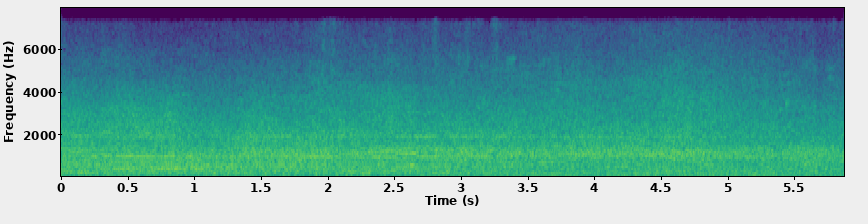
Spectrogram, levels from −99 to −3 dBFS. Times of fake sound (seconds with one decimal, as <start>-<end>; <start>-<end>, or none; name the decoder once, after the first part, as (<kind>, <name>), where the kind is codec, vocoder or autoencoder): 0.0-0.7 (codec, SNAC); 2.1-2.9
